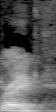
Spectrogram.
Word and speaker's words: Reich: Reich.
